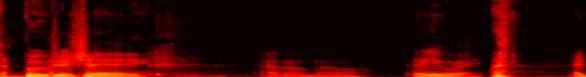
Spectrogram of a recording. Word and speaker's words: Buttigieg: Moutier. That's not how you say it. Buttigieg. People call him Buttigieg? Booty gay because he's almost, that's like No, I'm not, I know that, but it's Buttigieg.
